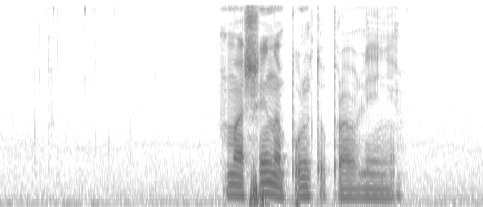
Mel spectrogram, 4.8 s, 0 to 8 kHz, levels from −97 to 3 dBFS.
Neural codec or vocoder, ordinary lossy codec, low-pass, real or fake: none; none; 7.2 kHz; real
